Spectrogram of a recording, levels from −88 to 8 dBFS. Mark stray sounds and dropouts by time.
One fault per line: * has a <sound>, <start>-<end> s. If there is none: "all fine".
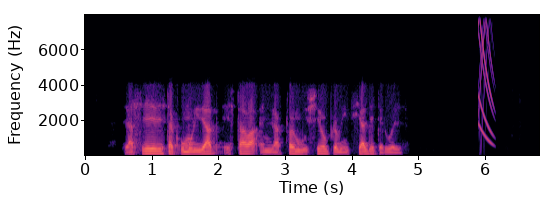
* has a chirp, 5.9-6.2 s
